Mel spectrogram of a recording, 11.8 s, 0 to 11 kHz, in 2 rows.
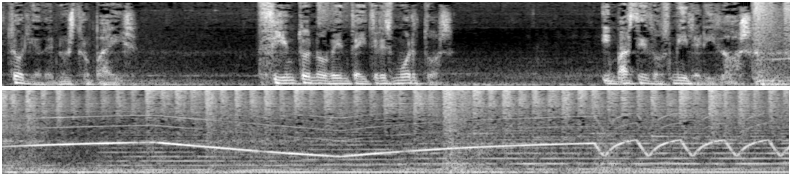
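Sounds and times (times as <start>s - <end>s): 
speech: 0.0s - 1.3s, 1.9s - 3.6s, 4.5s - 6.1s
ambulance sirens wailing and yelping: 5.7s - 11.8s.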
